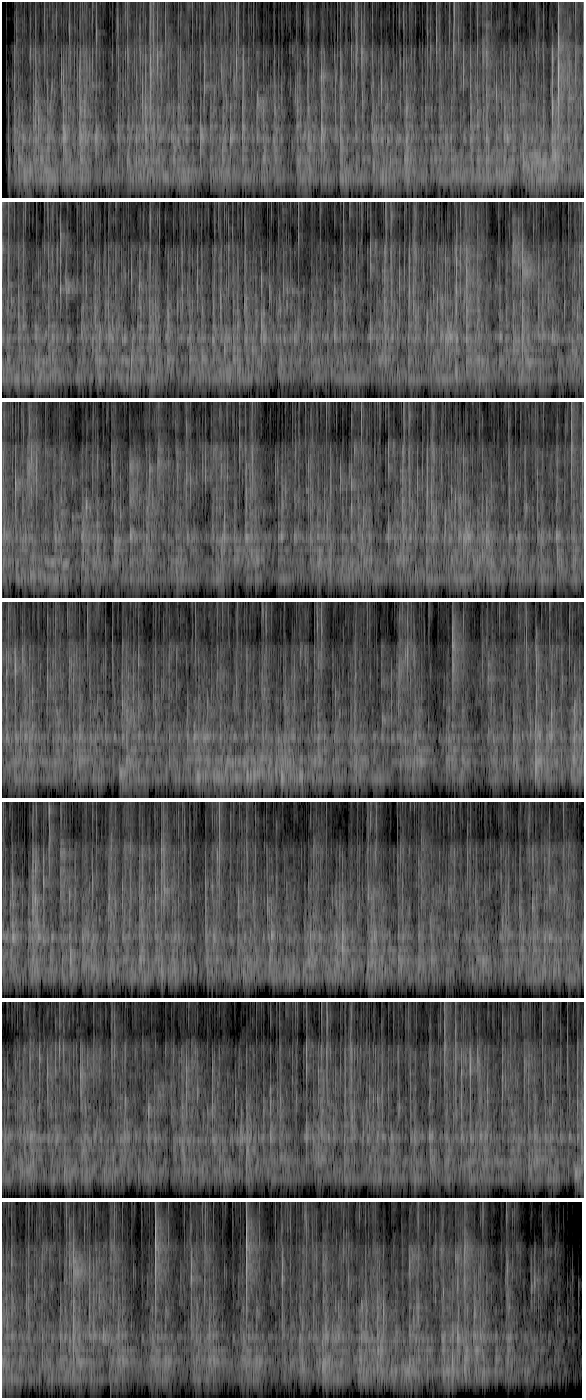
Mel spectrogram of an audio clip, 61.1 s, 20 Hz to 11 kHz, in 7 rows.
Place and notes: Mériel, France - Water Flowing on a metal collector in the Abandoned Quarry
Il y a une source dans les carrières abandonnées d'Hennocque.
Une plaque de tôle a été placé de façon à récupérer l'eau et à l'amener dans un tonneau.Le tout est recouvert de calcaire depuis des décennies.
Some of the tunnels of the abandonned Quarry Hennocque are flooded.
Here the water felt on a kind of gutter that go into a drum
which is completely calcified, to collect it.
/zoom h4n intern xy mic
5 January, ~10:00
